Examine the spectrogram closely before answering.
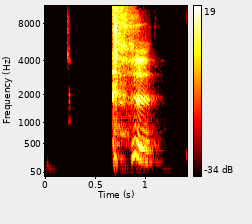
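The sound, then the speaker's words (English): A person coughs from smoke, one harsh, loud cough lasting about half a second, with brief faint breathy sounds before and after it. “I'm so over the smoke and the coughing and telling you that I'm coughing because of the smoke.”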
